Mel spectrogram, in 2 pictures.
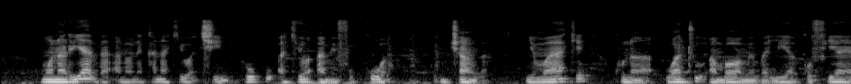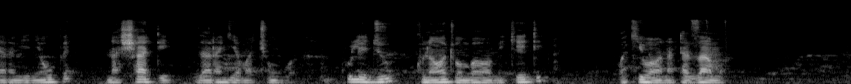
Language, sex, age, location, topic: Swahili, male, 18-24, Kisumu, government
